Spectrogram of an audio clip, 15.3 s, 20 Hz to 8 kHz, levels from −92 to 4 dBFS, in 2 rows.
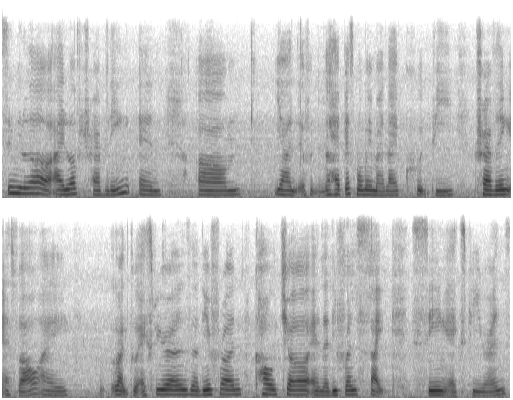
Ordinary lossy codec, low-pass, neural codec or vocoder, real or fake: none; 7.2 kHz; none; real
